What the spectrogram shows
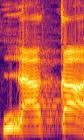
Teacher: لکا، یہ کاف کش والا کاف ہے، کش والے کاف کو باریک ادا کرتے ہیں، موٹا نہیں کرتے ہیں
